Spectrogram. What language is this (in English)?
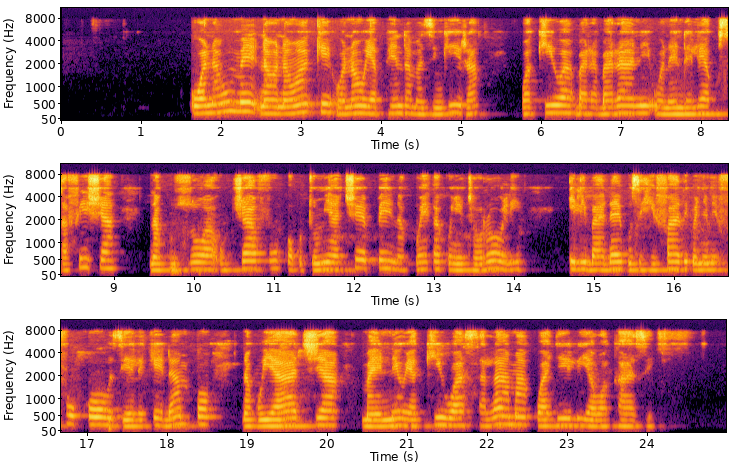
Swahili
